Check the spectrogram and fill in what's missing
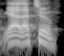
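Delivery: usual speaking voice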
